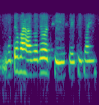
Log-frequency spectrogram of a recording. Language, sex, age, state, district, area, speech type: Odia, female, 30-45, Odisha, Mayurbhanj, rural, conversation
